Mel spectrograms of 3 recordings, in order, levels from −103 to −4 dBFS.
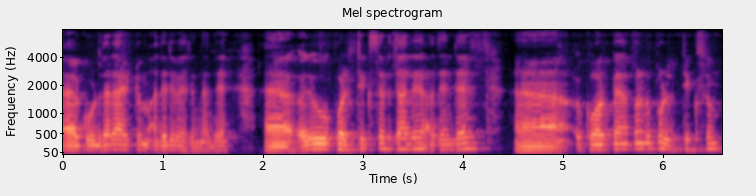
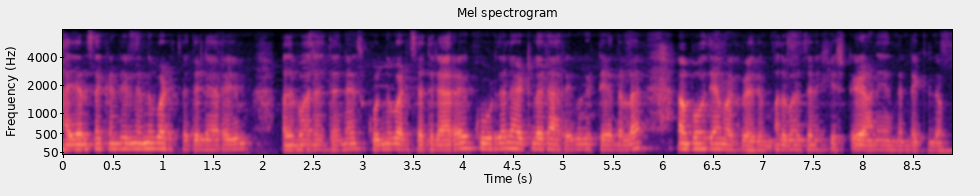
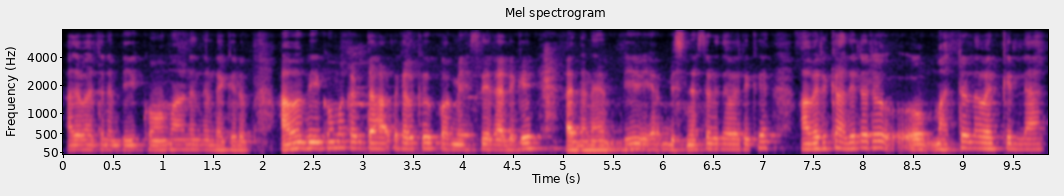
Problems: none marked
